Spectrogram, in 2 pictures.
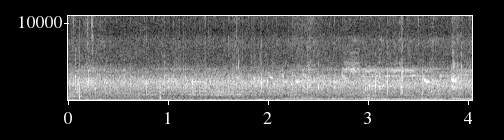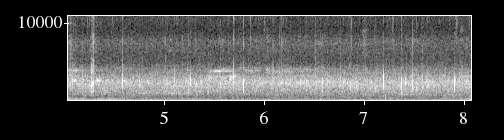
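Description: Steady rain falling, an even hiss with many scattered drops ticking close by.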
